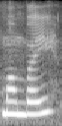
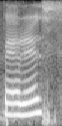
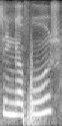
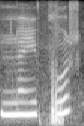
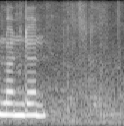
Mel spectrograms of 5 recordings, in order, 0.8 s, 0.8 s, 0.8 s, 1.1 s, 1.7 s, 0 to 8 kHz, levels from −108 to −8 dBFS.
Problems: constant background noise, continuous background conversations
